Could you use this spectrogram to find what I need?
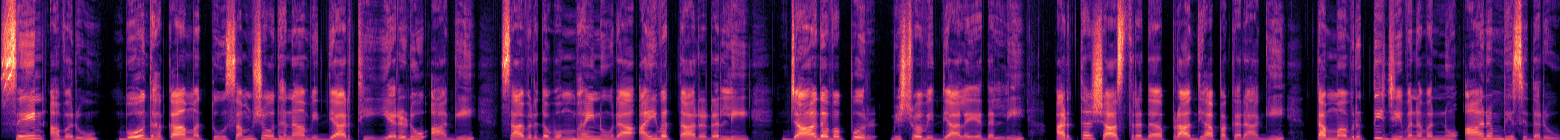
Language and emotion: Kannada, neutral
